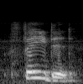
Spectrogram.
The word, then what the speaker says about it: faded: there's only one E and it is faded faded faded it sounds like did did did these are the only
